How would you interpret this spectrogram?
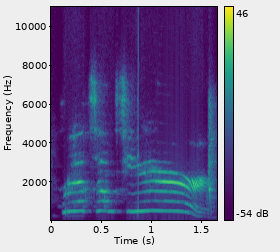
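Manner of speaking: high, loud, drawn-out squeal of news; excited cry. Real, not acted. Host thinking Ransom has arrived, excited high shout. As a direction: shriek it slowly with delight.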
